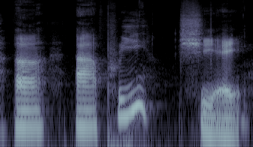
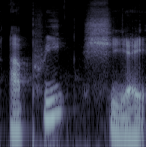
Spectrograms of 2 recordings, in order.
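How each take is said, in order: First: Appreciate stretched very slowly, syllable by syllable; slow pronunciation demo. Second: Appreciate said slowly, second syllable rising, then falling; pronunciation demo. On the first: Teacher modelling Appreciate slowly for students. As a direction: draw out Appreciate so every syllable is heard. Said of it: "phải lên giọng nha". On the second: Teaching students to say Appreciate, second syllable rising. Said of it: "cái âm thứ hai các bạn phải lên giọng nha". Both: Shown as a demonstration.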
